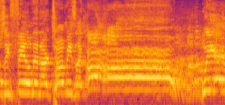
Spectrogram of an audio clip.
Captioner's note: excited screaming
